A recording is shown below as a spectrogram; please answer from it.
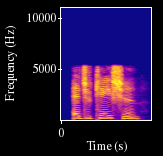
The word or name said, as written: education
